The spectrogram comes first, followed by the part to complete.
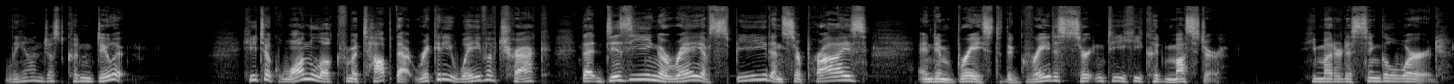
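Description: A man giving scripted, literary narration for an audio drama in a dramatic, expressive manner. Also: on the high side, unhurried, no echo, studio quality.

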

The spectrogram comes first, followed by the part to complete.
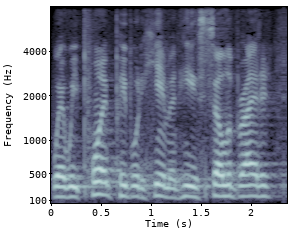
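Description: A middle-aged man preaches a sermon, his voice worn hoarse and crackly. He speaks in a fairly high register, and he drives his points home with energetic, emphatic repetition. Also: fast, soft background music. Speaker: pastor.

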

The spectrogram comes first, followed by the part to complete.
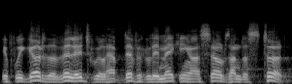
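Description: An actor playing a seasoned, take-charge safari guide, matter-of-fact, in 1950s radio drama style. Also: male voice, mid-range voice, very fast, fairly bright tone, natural voice. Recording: muffled old 1950s radio broadcast.

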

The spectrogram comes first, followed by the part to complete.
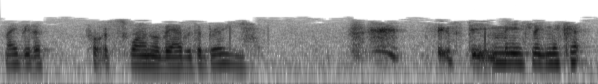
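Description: An actor playing a desperate, guilt-ridden young thief in an anguished, brooding old-time radio style. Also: male voice, fairly high pitch, steady tone, normal speed, background noise, lightly acted. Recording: narrow-band old radio recording, loud music.

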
